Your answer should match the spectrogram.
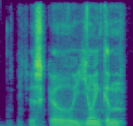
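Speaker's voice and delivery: ordinary talk, nothing marked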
